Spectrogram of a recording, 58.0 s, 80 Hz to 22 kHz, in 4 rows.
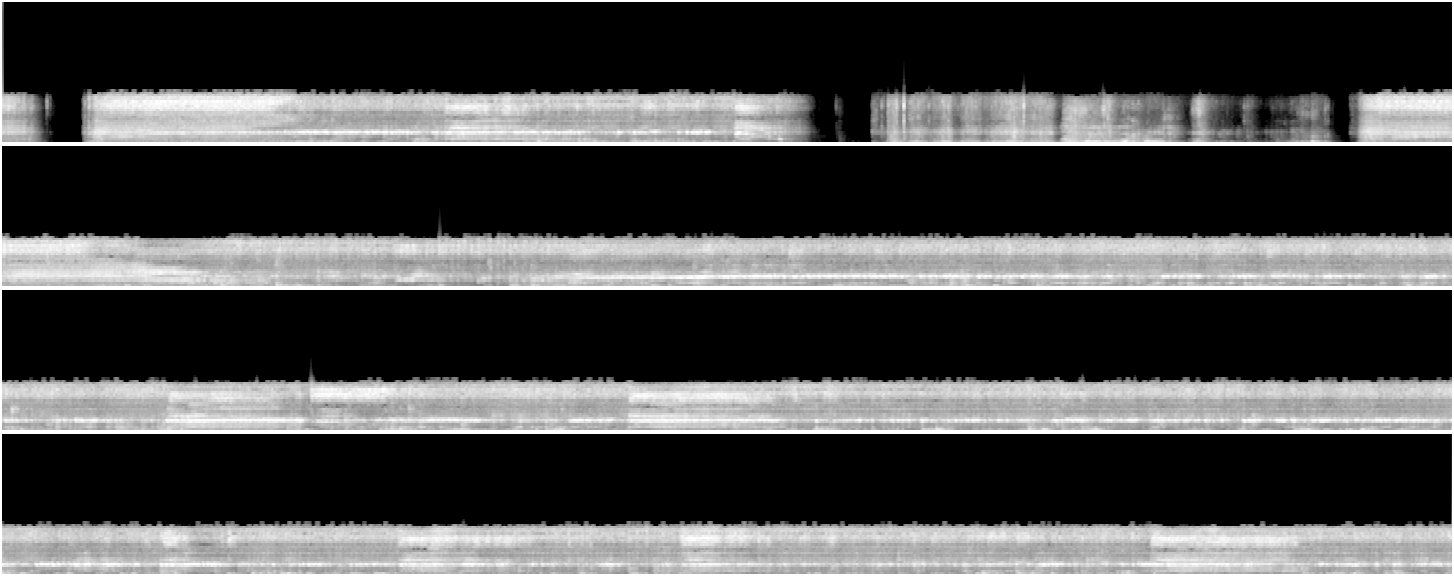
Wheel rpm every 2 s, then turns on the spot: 90, 230, 230, 160, 20, 20, 40, 150, 160, 160, 200, 230, 230, 230, 230, 230, 230, 230, 230, 230, 230, 230, 230, 230, 230, 230, 230, 230, 230.
8-12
